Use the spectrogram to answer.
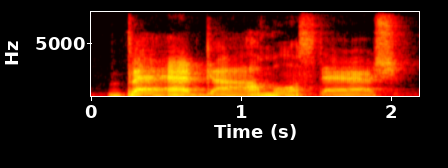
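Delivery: slow, loud, drawn-out reveal of "bad guy mustache"; dramatic reveal. Reading to kids, revealing the villain's mustache with slow drama. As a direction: stretch "bad guy mustache" out slowly for suspense.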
